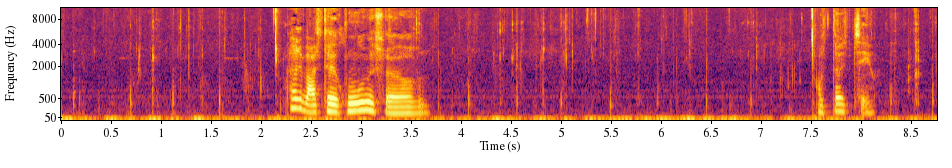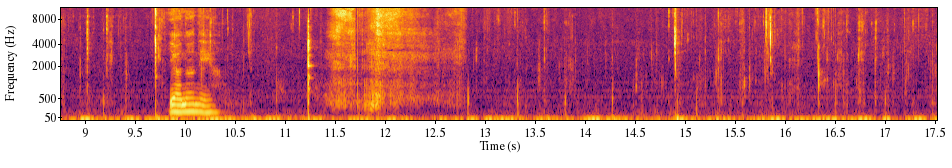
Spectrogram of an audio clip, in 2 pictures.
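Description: Chopsticks and a spoon clink against bowls.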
